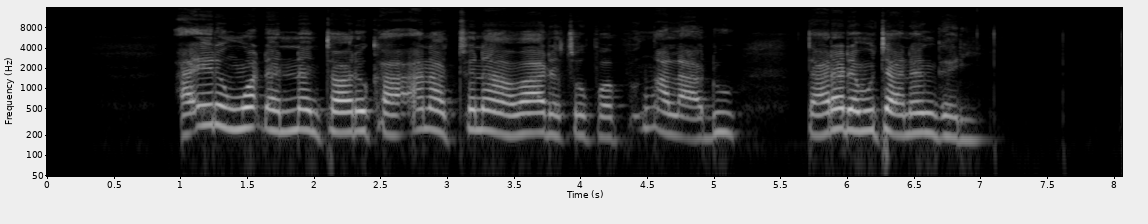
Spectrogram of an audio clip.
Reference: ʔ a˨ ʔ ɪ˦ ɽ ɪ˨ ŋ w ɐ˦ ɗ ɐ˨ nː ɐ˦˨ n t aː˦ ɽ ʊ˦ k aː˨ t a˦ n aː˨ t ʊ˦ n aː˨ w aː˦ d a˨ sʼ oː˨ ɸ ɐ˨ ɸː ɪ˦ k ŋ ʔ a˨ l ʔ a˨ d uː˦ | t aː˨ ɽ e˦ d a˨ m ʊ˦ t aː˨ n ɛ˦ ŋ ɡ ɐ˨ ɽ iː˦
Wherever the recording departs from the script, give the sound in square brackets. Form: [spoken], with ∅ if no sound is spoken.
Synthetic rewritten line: ʔ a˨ ʔ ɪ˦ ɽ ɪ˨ ŋ w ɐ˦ ɗ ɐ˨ nː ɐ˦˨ n t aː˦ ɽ ʊ˦ k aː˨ [ʔ] a˦ n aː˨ t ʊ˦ n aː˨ w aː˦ d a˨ sʼ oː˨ ɸ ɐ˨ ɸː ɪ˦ [∅] ŋ ʔ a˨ l ʔ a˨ d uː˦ | t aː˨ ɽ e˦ d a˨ m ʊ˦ t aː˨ n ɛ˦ ŋ ɡ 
